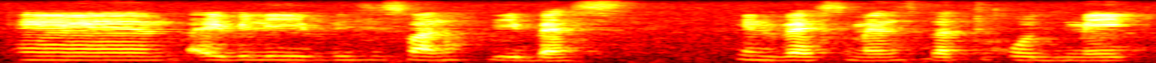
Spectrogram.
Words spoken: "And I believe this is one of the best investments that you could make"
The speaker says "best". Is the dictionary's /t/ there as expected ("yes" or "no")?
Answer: yes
